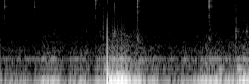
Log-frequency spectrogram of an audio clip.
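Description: A single key press on a computer keyboard, the X key, gives one crisp click close to the mic, with a faint low hum and quiet room noise around it.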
